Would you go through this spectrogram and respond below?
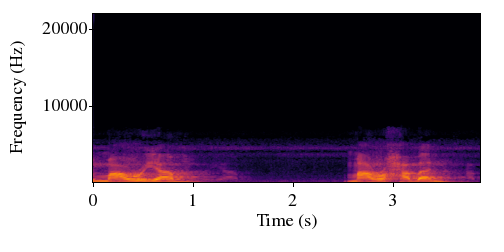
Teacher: keadaannya atau sukun sebelumnya kasrah seperti mirsad mirsad Firaun Firaun namun jika ro Sakinah sebelumnya fathah maka masih mufakhamah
